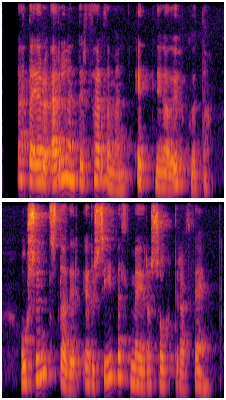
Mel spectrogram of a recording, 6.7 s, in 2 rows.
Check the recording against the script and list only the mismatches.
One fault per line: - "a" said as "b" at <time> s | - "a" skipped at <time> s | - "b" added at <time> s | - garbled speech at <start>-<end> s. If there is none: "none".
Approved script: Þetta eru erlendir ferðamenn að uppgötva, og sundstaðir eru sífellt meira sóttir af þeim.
- "einnig" added at 2.1 s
